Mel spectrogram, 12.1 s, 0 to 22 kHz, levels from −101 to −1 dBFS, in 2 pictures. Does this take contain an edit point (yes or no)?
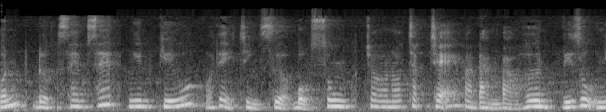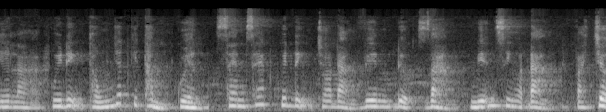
no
